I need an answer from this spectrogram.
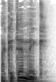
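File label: "academic", English, British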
